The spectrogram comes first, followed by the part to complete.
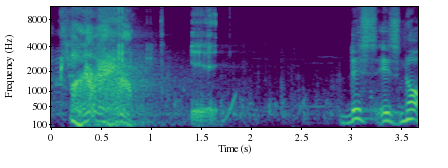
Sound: slurp!; burp!

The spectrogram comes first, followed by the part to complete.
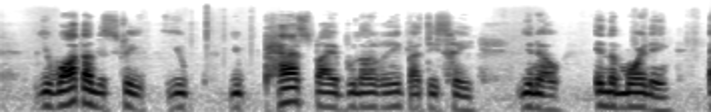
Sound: speaking foreign language

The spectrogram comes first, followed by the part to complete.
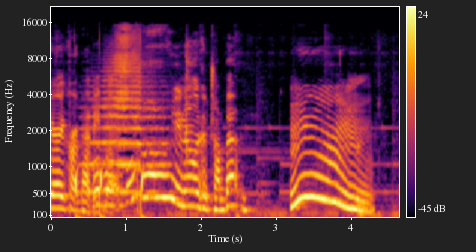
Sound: hums

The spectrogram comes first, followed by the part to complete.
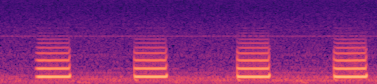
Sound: countdown beeps

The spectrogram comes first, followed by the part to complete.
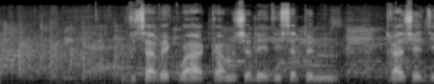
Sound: applause

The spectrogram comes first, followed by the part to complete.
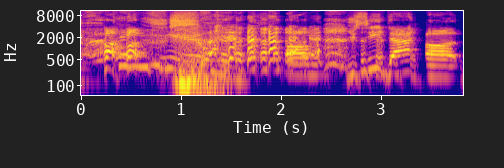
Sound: laughing; wooshing

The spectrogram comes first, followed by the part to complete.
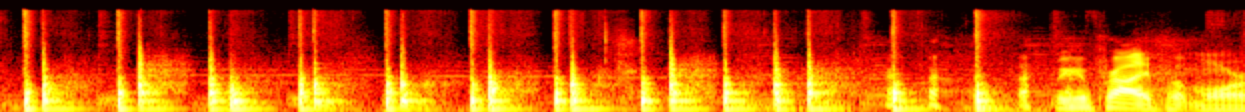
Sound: wood hammering

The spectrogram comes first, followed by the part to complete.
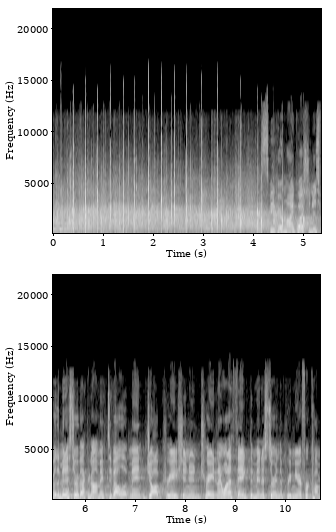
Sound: applause

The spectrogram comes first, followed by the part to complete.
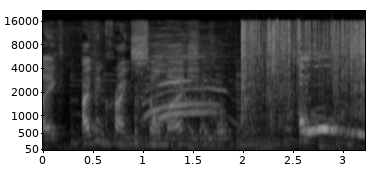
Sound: laughs

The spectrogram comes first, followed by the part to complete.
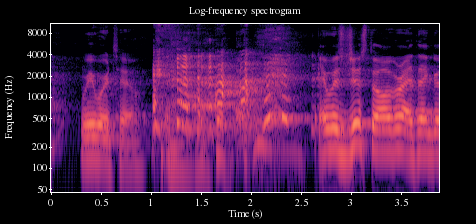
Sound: laughing

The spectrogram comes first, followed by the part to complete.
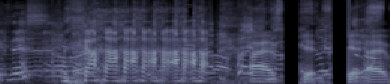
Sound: laughter

